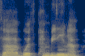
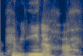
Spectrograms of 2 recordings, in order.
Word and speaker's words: Pembina: you could argue with Pembina. or sorry, Pemina. Got to be careful not to pronounce that B.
